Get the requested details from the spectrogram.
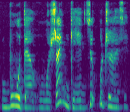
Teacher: Усі приголосні звуки в цьому реченні є дзвінкими. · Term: дзвінкі звуки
